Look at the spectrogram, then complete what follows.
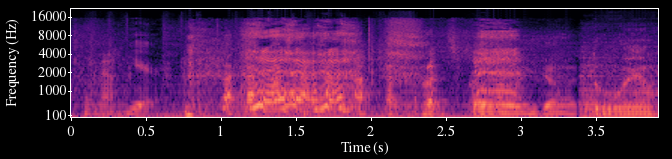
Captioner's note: laughing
